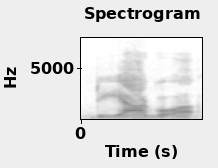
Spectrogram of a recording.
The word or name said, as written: diyAAgu7a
